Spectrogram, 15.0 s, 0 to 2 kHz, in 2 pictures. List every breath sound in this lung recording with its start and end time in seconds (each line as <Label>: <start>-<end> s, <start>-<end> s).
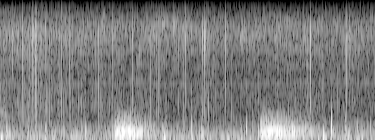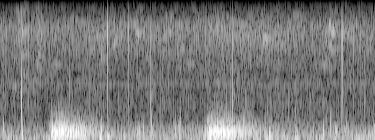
Inhalation: 2.20-3.15 s, 5.12-6.07 s, 8.46-9.41 s, 11.69-12.64 s
Rhonchi: 2.20-3.15 s, 5.12-6.07 s, 8.46-9.41 s, 11.69-12.64 s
